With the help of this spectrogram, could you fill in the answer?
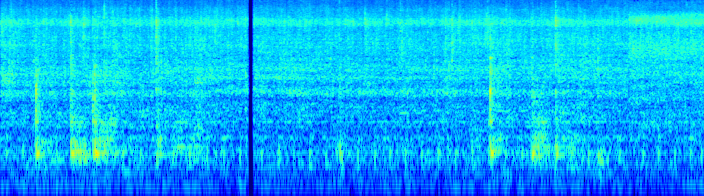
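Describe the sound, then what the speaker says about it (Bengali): Green chicken curry made with yogurt and coriander being stirred in a pan, giving a soft steady sizzle with occasional scrapes and clinks, faint and heard alone. "তো আমি এবার একটু নাড়িয়ে দেব।"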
